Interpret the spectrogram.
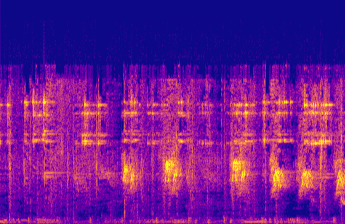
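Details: Performing male Bazi pigeon giving deep, burbling coos in quick, overlapping runs, with short high squeaky chirps breaking in now and then over the rumbling.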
